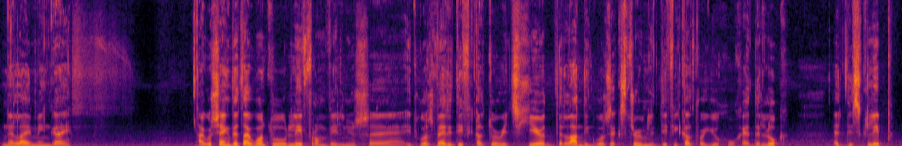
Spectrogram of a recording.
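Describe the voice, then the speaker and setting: A man hosting a flight simulator channel, talking casually in deliberate, formal phrases with hesitant pauses. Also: sits low, darkish tone, a little hiss or hum. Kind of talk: casual tutorial commentary.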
